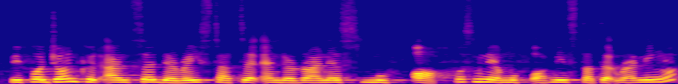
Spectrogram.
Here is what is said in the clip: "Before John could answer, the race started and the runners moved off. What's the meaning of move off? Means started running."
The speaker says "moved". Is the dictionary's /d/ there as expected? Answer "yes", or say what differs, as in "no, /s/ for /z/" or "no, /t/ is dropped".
no, /d/ is dropped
